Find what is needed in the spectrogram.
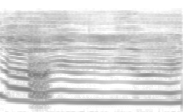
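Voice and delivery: squeaky high brush-off; mock dismissive dad. Dad brushing off his son, squeaky mock voice. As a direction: wave him off in a silly high voice.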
